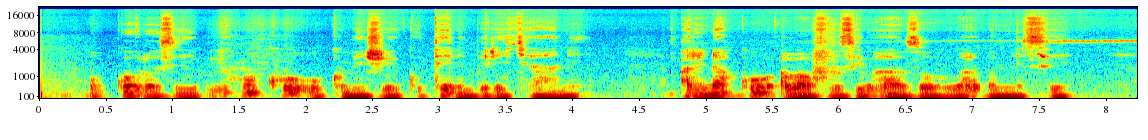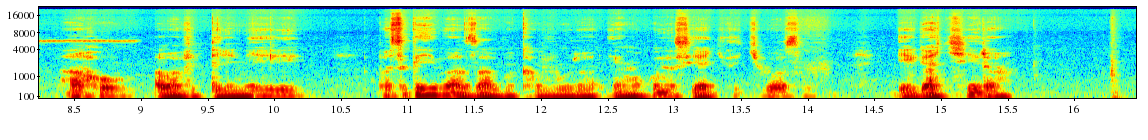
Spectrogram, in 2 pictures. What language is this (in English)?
Kinyarwanda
